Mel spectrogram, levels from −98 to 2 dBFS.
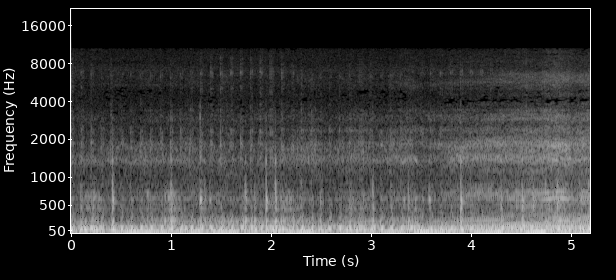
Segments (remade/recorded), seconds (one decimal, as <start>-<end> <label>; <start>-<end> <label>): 0.0-5.2 recorded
